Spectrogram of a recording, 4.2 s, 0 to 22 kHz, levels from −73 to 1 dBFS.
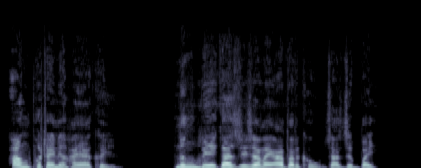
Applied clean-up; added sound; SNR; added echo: neural mask model DeepFilterNet 3.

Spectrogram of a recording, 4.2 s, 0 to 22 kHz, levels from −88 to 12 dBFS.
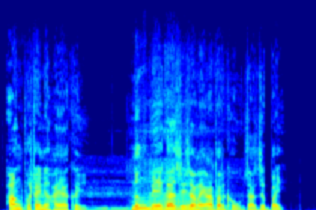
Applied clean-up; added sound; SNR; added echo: none; Breathing; 14 dB; none.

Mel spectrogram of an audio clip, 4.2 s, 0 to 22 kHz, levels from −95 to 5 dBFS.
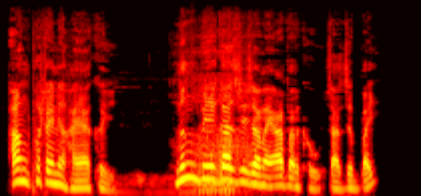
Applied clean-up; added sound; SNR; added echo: classical method Wiener filter.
